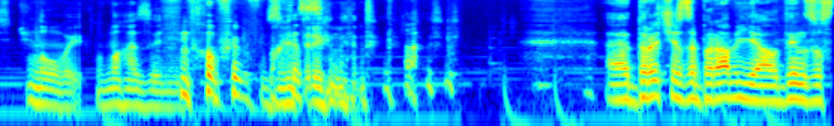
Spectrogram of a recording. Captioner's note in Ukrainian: сміх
